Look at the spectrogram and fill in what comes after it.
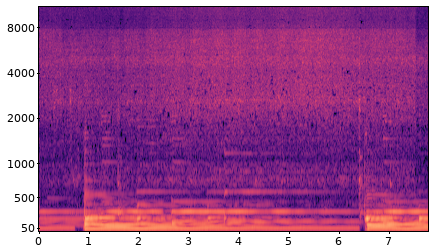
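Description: Onion and spice paste sizzling in a hot oiled non-stick pan while a wooden spatula stirs and scrapes it. Steady background music plays underneath, changing chord about a second in and again near the end.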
